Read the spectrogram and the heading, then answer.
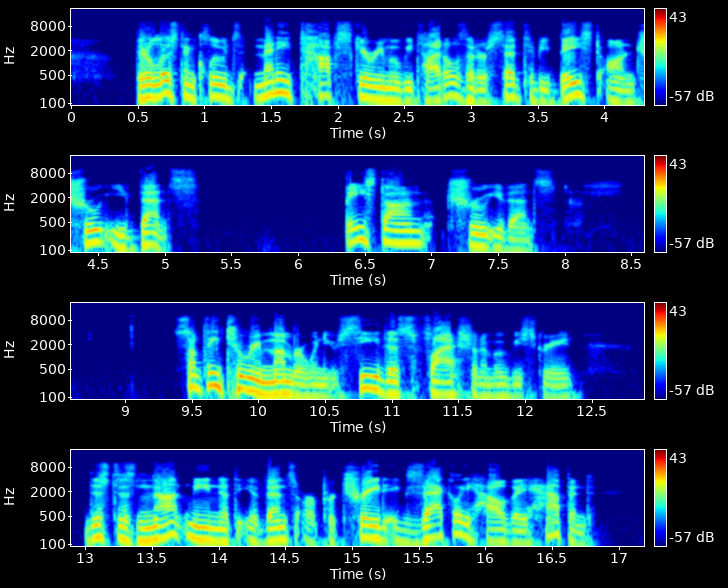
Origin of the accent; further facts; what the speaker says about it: Muncie, Indiana, United States; born there; I was born in Muncie, Indiana, for starters, which is cool.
